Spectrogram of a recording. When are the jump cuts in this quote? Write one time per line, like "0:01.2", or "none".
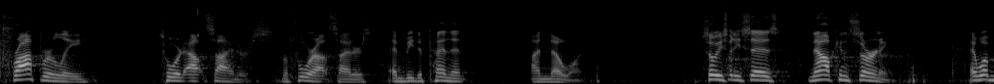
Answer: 0:07.3

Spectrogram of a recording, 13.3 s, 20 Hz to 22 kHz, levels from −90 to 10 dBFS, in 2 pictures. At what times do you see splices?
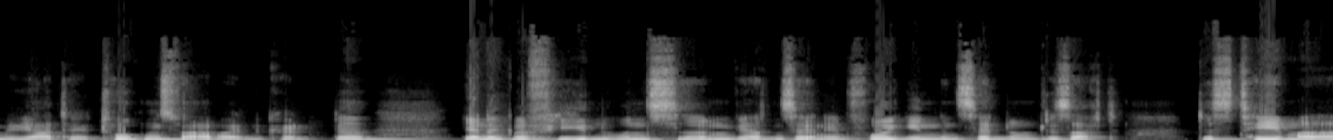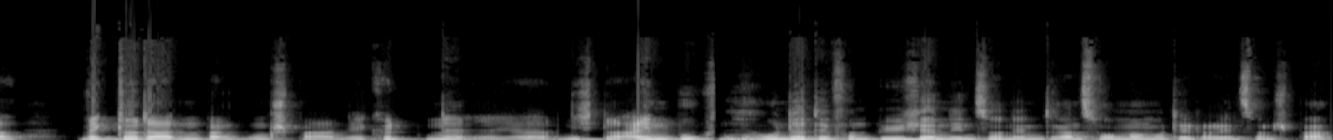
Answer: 0:02.5
0:05.2
0:10.2

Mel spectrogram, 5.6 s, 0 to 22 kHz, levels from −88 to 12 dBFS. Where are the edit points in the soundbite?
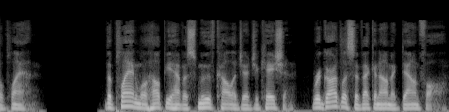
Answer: none

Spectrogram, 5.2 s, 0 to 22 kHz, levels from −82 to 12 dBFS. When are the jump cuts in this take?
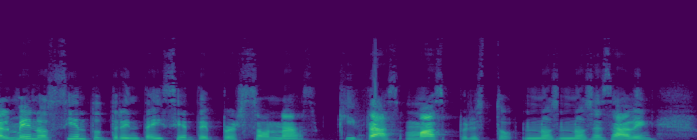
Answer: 0:03.1
0:04.2

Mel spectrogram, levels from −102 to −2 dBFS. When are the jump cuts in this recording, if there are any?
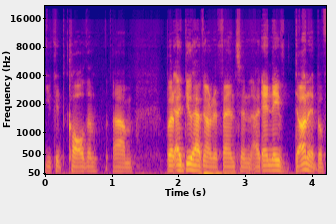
0:01.9
0:02.4
0:03.2

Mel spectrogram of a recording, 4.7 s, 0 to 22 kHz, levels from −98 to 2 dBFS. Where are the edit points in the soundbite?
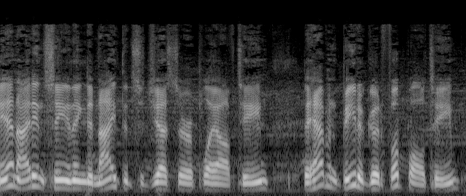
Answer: none

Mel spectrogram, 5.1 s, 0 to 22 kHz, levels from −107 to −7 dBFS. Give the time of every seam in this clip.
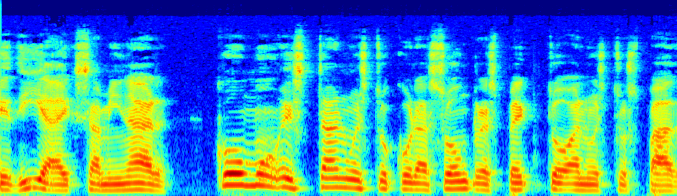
0:03.5

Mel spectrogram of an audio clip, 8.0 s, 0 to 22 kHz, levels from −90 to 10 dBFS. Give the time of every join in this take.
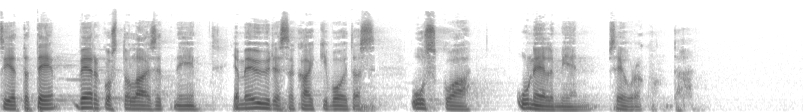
none

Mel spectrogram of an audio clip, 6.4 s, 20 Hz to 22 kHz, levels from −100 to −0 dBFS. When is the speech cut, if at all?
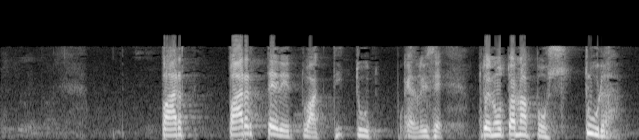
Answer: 0:04.0
0:04.8

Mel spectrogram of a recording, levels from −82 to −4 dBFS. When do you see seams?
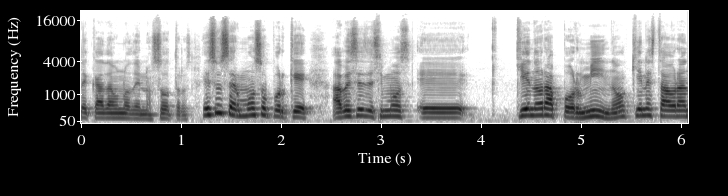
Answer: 0:01.2

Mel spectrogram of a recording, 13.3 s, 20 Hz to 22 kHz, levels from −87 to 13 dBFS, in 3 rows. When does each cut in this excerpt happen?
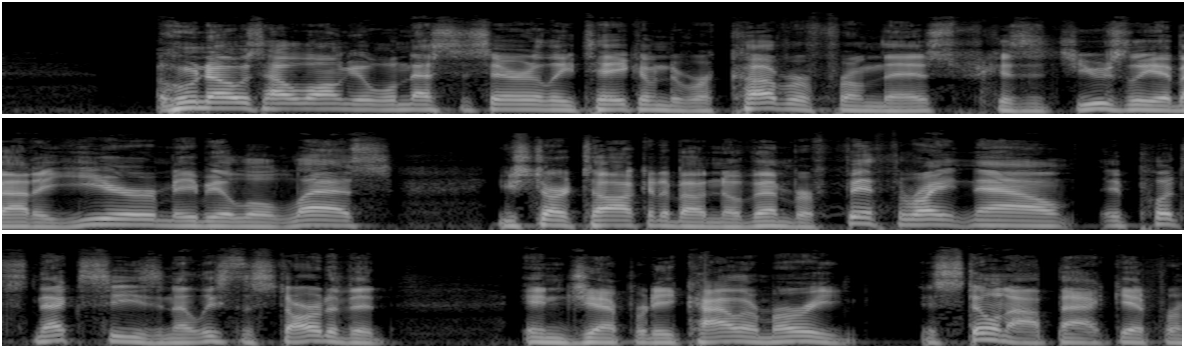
none

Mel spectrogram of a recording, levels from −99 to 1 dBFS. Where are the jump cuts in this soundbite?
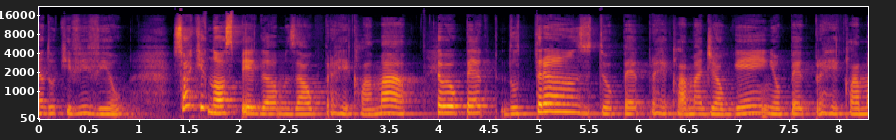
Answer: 0:01.7
0:04.0
0:04.6

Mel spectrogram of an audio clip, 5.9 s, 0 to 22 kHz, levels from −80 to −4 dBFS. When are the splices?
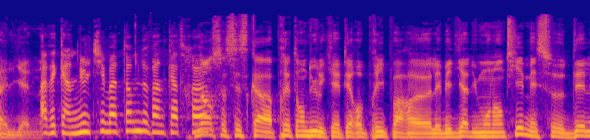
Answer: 0:03.2

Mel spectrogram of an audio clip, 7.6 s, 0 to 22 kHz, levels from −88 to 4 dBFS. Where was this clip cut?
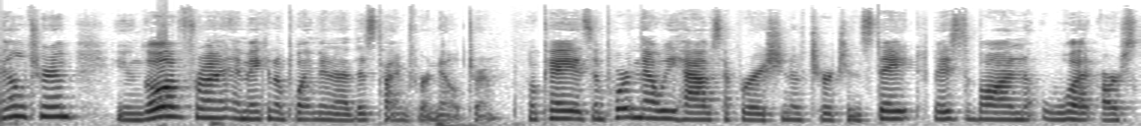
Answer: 0:06.2

